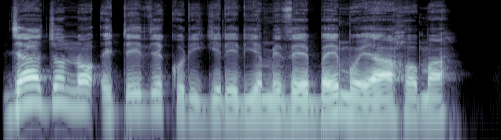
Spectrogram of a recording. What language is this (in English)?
Kikuyu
